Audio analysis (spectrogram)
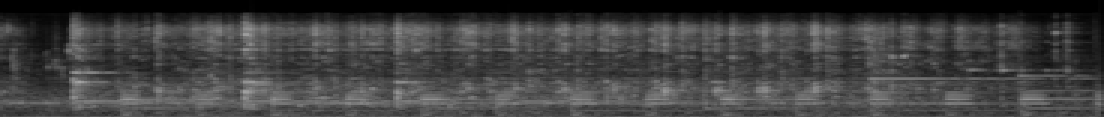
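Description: Homemade sage and bergamot deodorant mixture being stirred in a container, a steady scraping and clinking of a utensil against the vessel with soft rhythmic strokes up close.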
